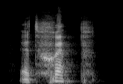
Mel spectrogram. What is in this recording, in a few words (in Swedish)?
"ett skepp", swedish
